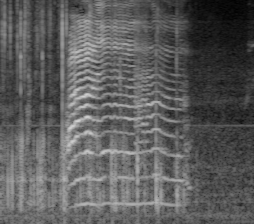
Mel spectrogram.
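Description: A toy tablet plays a bright electronic tune.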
